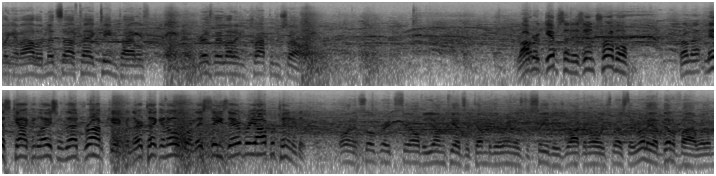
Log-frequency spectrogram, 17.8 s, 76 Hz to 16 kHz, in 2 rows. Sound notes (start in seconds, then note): 3.6 floor banging; 4.2 audience cheering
